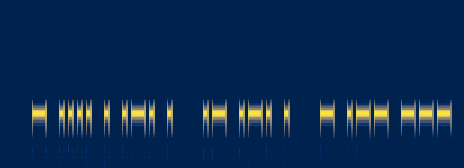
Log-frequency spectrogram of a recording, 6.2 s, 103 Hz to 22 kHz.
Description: Morse code, heard as a keyed tone, about 20 wpm, 600 Hz. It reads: THERE ARE TWO
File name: the old man and the sea / the old man and the sea part 1 20wpm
